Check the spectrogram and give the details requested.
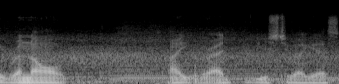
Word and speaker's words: Renault: I say Renault. I used to, I guess. I know it's Renault, but it just looks like it's spelled Renault.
